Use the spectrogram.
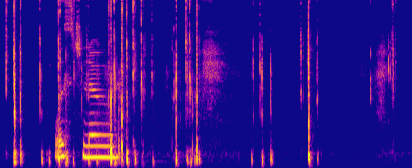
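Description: Steady bursts of computer-keyboard typing while writing a simple Python node class, close and crisp, with quick clicking runs broken by short pauses and a voice talking over parts of it.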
